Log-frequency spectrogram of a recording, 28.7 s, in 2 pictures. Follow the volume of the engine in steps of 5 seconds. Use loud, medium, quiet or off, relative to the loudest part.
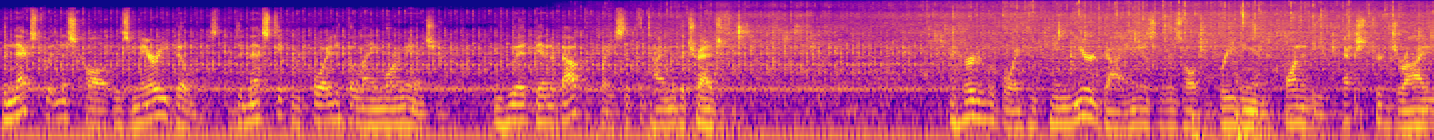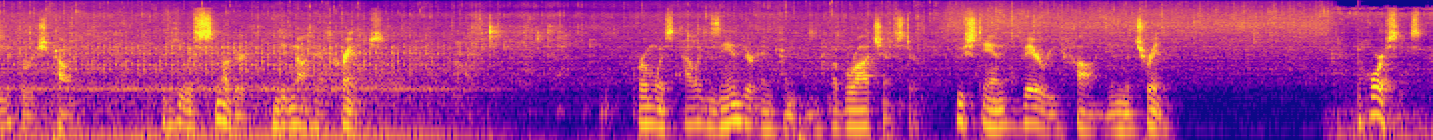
loud, loud, medium, loud, off, off.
